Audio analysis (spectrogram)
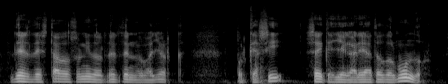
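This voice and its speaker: With ordinary pitch variation, a man's voice stays at a medium pitch. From Valencia, Spain. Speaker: jazz musician. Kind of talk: radio interview. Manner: halting, many fillers.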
